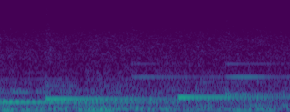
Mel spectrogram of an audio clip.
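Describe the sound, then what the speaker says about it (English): Hot water streams out of a capped teapot in a quick gung fu tea flash steep, a steady, continuous splashing pour heard close up with no talking. "I pour the water out."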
